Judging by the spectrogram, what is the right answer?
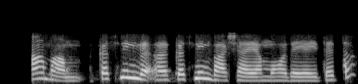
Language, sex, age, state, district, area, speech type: Sanskrit, female, 30-45, Karnataka, Dakshina Kannada, urban, conversation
